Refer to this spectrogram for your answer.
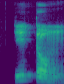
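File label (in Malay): "jitung", Malay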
